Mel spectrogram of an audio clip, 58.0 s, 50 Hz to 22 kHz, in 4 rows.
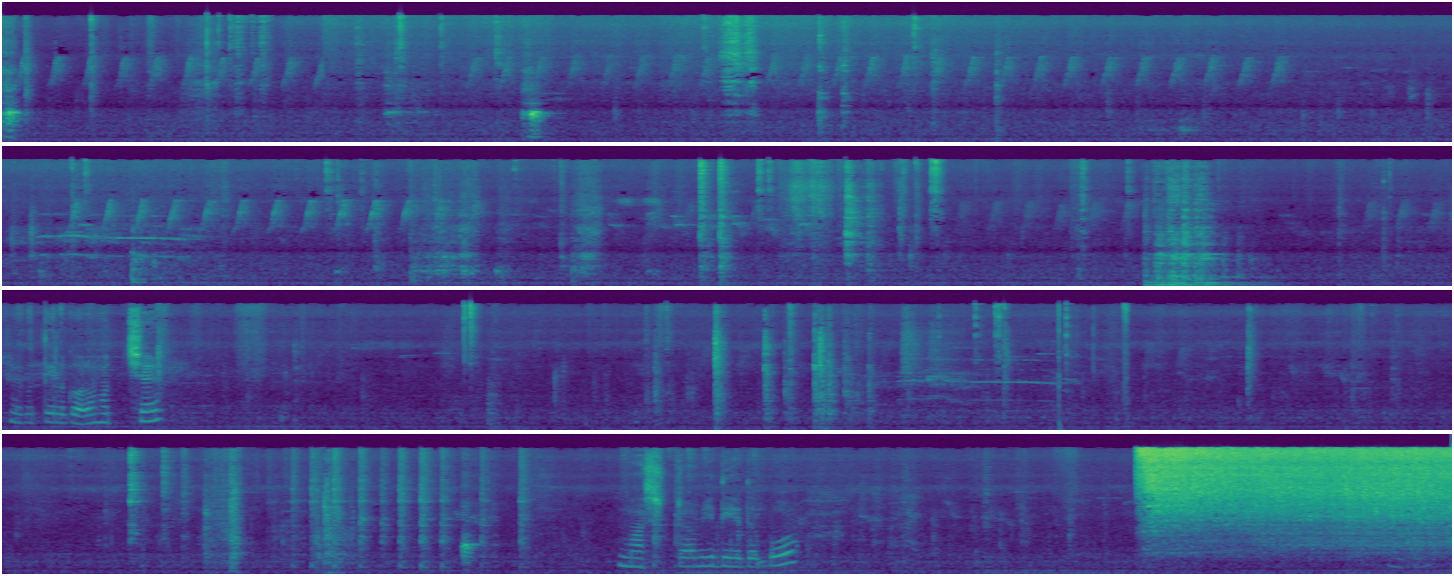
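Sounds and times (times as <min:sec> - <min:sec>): metal pots and pans clinking: 0:07.2 - 0:08.6, 0:25.9 - 0:27.0.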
